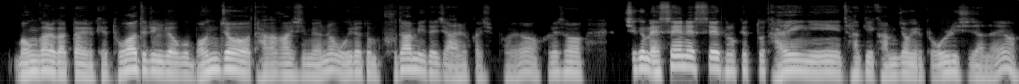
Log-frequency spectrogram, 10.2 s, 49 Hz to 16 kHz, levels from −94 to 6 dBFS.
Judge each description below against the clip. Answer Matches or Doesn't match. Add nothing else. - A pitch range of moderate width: Matches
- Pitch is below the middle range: Matches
